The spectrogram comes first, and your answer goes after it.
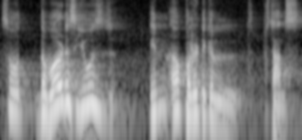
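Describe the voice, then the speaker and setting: Male contestant, fairly high voice, tentative casual guesses, echoey long reverb. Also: sing-song, slow pace, a little mellow. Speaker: quiz contestant.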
